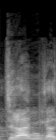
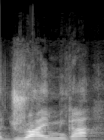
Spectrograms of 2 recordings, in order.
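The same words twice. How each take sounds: First: "드라이입니까" with a separate "deu" syllable; Koreanized DR. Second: "드라이입니까" starting with "joo-rai"; English DR sound. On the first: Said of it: "한국에서". ("드라이입니까"의 '드'를 글자대로) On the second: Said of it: "주죠". ("드라이입니까"를 '주라이'로 발음) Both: Shown as a demonstration.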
